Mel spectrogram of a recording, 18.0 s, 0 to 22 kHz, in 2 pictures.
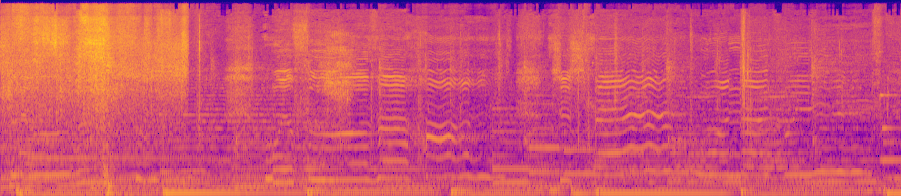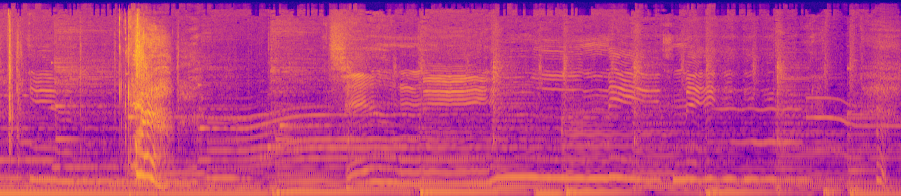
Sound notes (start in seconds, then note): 0.1 thunk; 10.3 loud crunch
